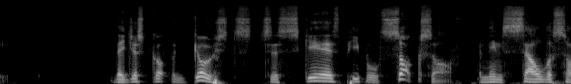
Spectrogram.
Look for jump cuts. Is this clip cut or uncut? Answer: cut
